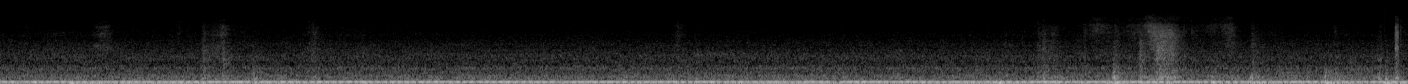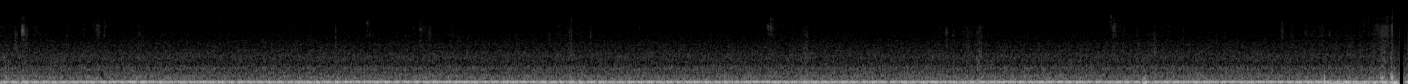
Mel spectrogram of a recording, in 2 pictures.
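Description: A steady low machine hum runs throughout, with a few short knocks and clunks near the start and around the middle.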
